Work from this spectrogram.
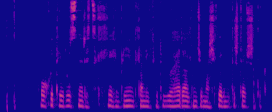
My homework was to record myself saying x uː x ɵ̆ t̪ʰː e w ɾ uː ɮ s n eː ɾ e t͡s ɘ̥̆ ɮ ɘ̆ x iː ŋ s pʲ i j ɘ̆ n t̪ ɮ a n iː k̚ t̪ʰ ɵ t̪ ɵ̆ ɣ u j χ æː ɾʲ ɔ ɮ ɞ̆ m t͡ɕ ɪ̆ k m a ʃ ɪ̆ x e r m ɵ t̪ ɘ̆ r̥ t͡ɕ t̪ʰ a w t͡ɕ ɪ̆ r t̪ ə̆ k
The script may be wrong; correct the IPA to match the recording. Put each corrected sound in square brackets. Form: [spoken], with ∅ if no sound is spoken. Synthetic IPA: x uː x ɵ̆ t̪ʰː e w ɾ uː ɮ s n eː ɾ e t͡s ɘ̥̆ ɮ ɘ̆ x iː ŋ [x] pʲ i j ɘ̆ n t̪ ɮ a n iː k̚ t̪ʰ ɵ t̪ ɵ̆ ɣ u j χ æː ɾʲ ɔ ɮ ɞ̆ m t͡ɕ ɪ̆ k m a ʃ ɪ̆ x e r m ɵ t̪ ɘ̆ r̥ t͡ɕ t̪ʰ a w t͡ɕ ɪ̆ r t̪ ə̆ k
